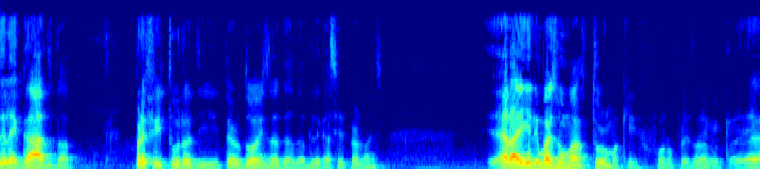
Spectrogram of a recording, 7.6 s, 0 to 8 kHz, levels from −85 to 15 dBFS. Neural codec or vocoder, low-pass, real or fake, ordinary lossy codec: none; 7.2 kHz; real; none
